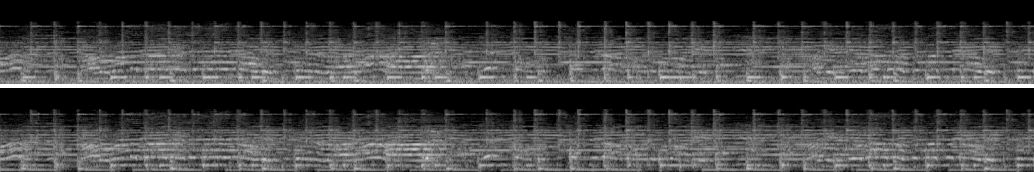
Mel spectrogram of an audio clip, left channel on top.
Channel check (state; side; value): noise; left; rumble, 11 dB below the sound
